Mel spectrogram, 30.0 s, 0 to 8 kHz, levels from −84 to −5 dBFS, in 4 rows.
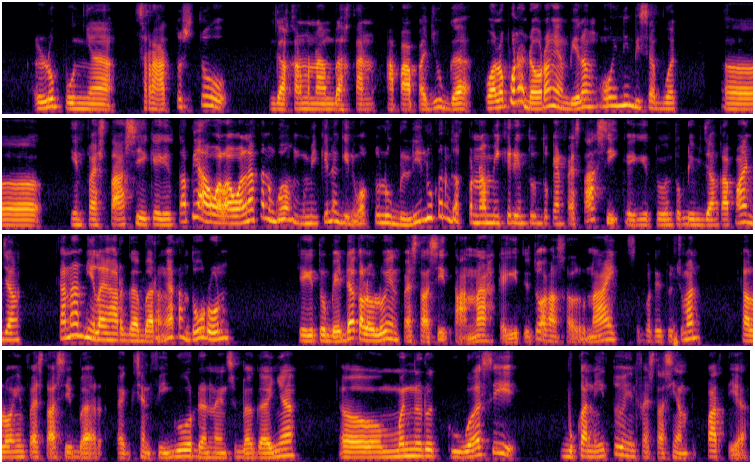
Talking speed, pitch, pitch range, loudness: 170 wpm, 155 Hz, 140-200 Hz, -20 LUFS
